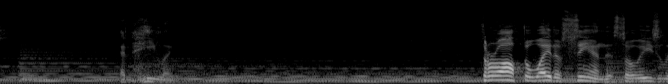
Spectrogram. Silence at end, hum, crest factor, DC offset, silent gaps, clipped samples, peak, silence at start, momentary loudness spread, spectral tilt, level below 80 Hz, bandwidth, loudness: 0 s; none; 22 dB; under 0.1%; none; under 0.1%; -10 dBFS; 0 s; 21 LU; -6.5 dB/octave; -62 dBFS; 14 kHz; -28 LUFS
